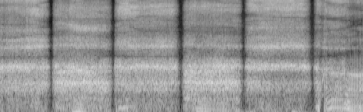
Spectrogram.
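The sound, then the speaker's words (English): Hitching, gasping breaths, a run of heavy, rushing airy breaths that is broken by a few short catches where the breath stops before it rushes on again. “The hitches in your breath are so becoming of you”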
